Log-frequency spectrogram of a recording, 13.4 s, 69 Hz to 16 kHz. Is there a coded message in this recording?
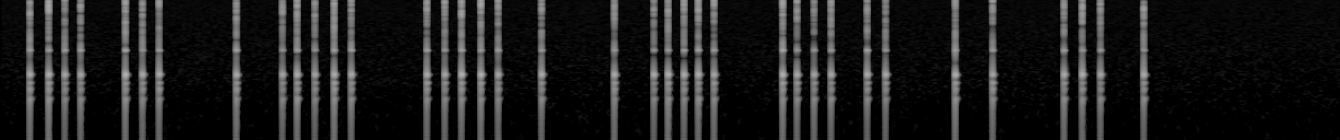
Yes: tap code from 0.3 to 11.5 s, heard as taps on a table, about 6 knocks a second. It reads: SEVERAL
